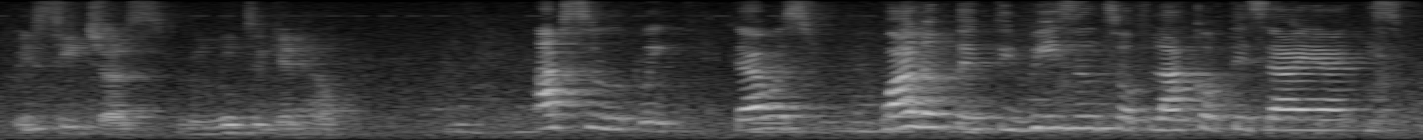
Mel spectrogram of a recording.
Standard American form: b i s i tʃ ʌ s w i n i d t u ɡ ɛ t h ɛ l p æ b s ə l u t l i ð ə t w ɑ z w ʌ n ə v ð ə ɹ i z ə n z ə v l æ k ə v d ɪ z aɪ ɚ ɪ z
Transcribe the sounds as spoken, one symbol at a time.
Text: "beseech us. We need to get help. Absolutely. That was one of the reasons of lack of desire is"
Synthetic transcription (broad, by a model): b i s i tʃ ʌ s w i n i d t u ɡ ɛ t h ɛ l p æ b s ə l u t l i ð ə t w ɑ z w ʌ n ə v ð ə ɹ i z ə n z ə v l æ k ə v d ɪ z aɪ ɚ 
